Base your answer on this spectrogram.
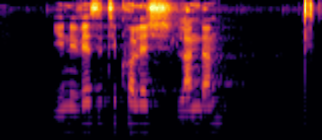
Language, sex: Northern Sotho, male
